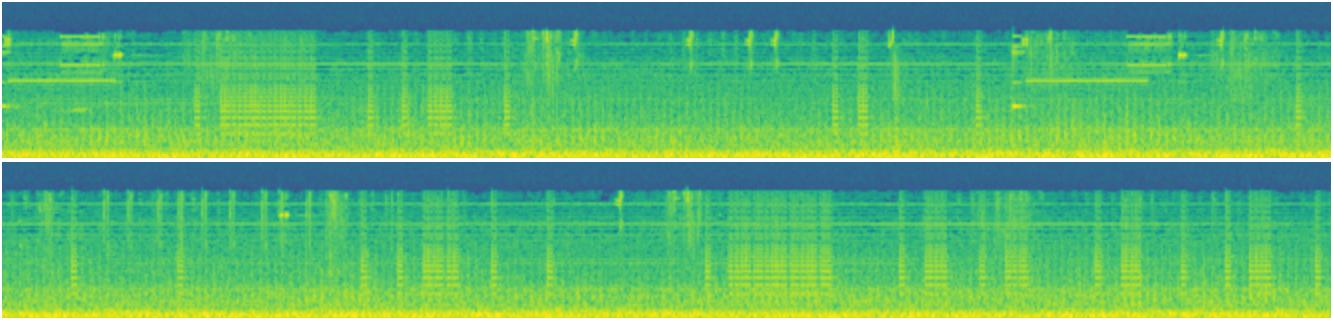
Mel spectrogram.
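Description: A helicopter engine rumbles steadily in the background.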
